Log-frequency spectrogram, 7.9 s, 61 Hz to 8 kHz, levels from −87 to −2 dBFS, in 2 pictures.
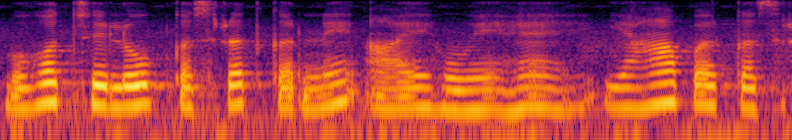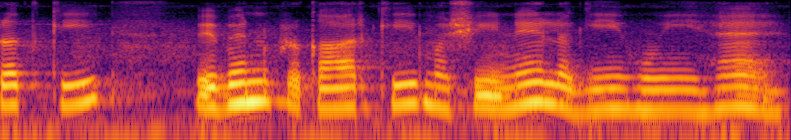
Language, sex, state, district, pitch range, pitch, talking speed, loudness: Hindi, female, Rajasthan, Jaipur, 180-210 Hz, 190 Hz, 145 wpm, -17 LUFS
